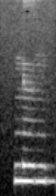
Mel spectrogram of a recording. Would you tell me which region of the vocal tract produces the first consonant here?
tongue tip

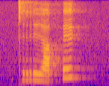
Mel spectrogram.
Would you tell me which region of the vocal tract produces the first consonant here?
tongue tip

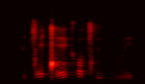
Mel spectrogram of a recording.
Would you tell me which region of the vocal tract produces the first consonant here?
velum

